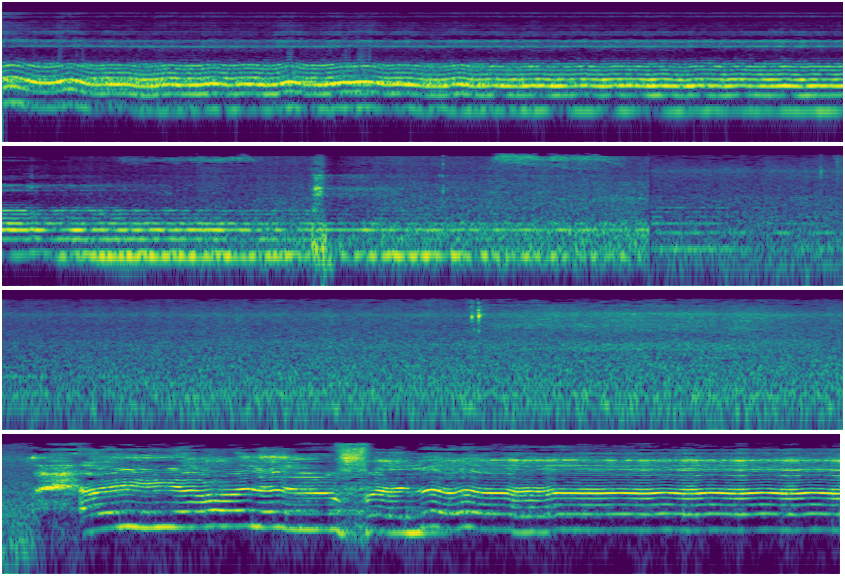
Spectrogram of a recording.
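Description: A man chants a long, melodic call through a microphone in a large echoing hall.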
